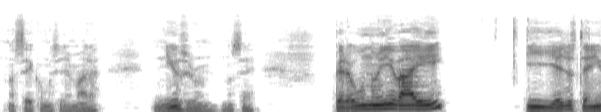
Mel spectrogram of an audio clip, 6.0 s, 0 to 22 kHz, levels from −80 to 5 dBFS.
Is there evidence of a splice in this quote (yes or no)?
no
